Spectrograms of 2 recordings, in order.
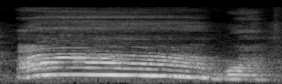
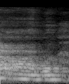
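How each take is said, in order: First: "Água" with a long, loud, raised first A; sílaba tônica destacada. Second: Said in the usual way. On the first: Shown as a demonstration. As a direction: call out "Água", stretching the opening A. ("Água" com o primeiro A bem esticado e forte) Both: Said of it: "Qual é a sílaba tônica".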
